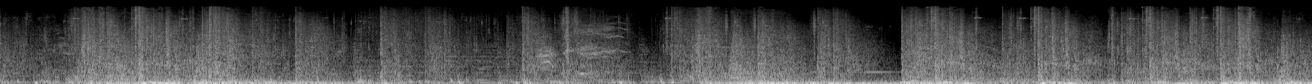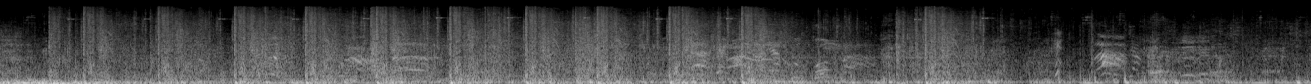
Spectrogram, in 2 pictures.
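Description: Horses gallop with pounding hoofbeats.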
